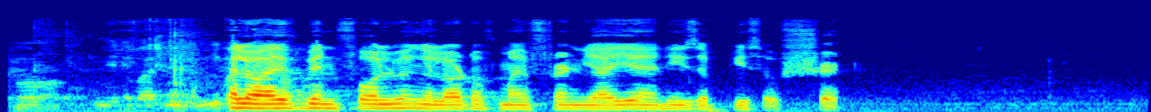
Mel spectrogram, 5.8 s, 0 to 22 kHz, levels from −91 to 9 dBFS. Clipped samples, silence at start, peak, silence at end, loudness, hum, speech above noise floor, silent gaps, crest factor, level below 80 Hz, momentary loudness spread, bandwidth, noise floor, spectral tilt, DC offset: under 0.1%; 0.1 s; 0 dBFS; 1.6 s; -18 LUFS; none; 40 dB; none; 20 dB; -52 dBFS; 20 LU; 11 kHz; -58 dBFS; -8 dB/octave; under 0.1%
